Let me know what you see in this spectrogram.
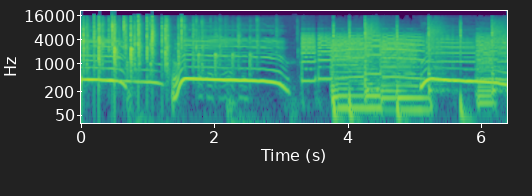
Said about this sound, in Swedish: Ska vi köra en applåd till den? Ja!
